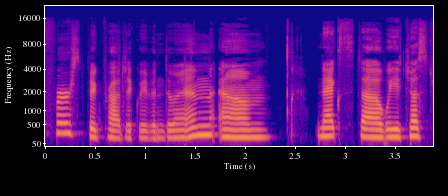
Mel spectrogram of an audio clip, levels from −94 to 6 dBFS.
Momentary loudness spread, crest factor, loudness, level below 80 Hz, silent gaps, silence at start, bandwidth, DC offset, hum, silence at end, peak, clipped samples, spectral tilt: 9 LU; 18 dB; -25 LUFS; -66 dBFS; none; 0.1 s; 15.5 kHz; under 0.1%; none; 0 s; -8 dBFS; under 0.1%; -5.5 dB/octave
